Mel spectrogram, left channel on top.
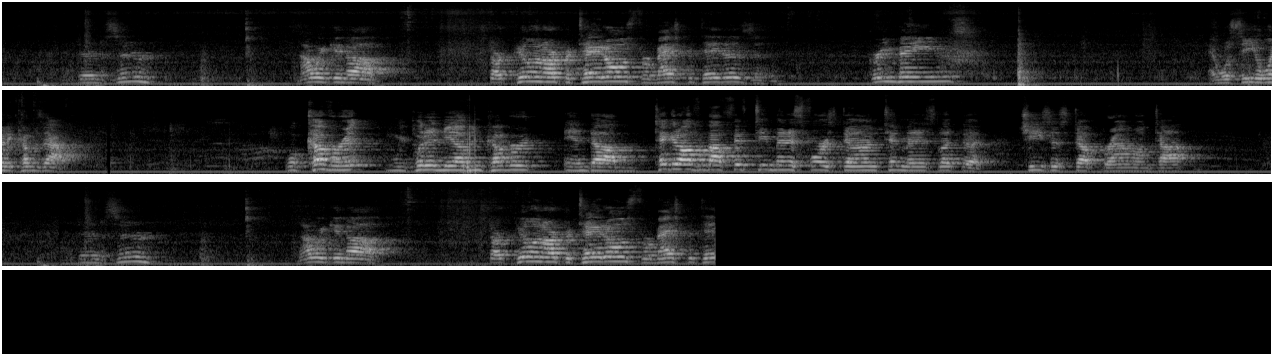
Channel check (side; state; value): right; drops out; at 7.2 s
